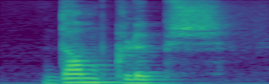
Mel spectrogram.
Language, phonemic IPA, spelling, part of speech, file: Dutch, /ˈdɑmklʏps/, damclubs, noun, Nl-damclubs.ogg
- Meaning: plural of damclub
